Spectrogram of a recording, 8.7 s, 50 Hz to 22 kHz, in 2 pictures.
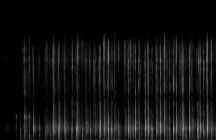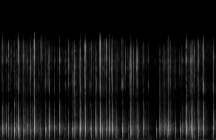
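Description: Fingertips type continuously on a small 65% Zoom65 mechanical keyboard with a dark case and white and grey SA plastic keycaps. A rapid, steady stream of short, crisp plastic clacks with a bright click centered near 1.8 kHz plays over a constant low hum, each keystroke dying away almost instantly.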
